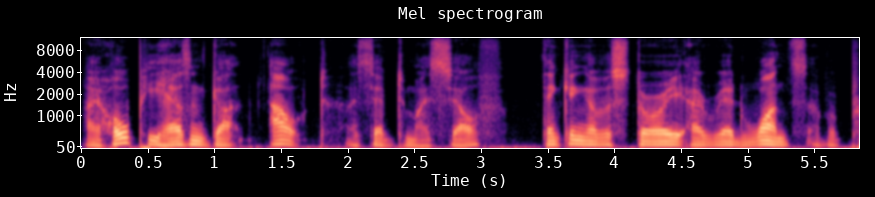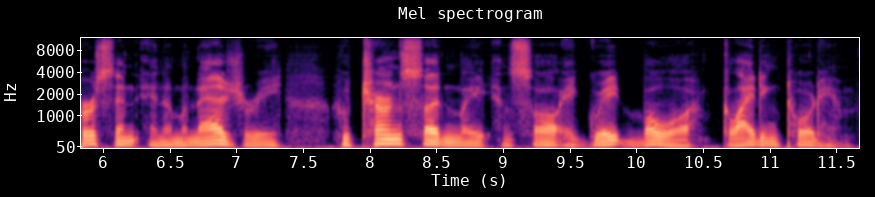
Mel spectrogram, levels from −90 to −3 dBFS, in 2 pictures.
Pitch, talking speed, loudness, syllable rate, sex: 105 Hz, 175 wpm, -19 LUFS, 4.5 syllables/s, male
